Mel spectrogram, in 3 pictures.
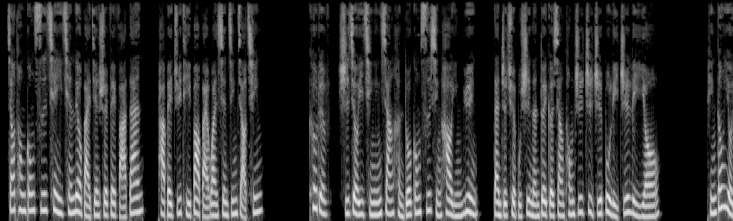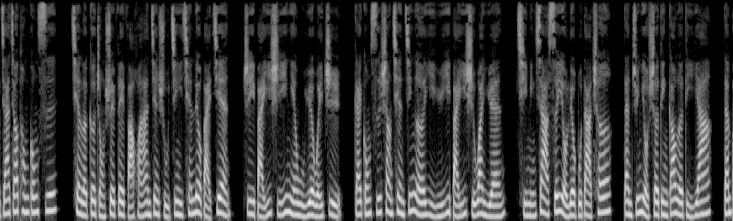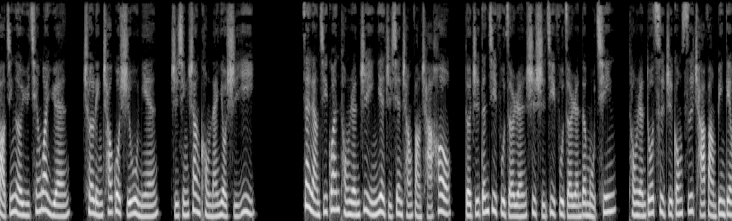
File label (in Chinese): ai語音-女; 交通公司欠1600件稅費罰單-怕被拘提抱百萬現金繳清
